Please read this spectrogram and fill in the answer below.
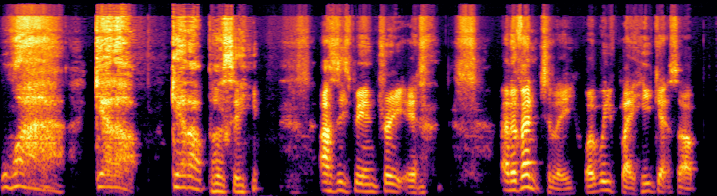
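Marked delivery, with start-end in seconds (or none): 0.0-2.6 mock high, drawn-out, jeering, taunting scream. Recalling a friend yelling at an injured player mid-game, retelling a friend's screaming. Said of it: "just screaming at him like".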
